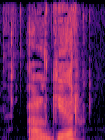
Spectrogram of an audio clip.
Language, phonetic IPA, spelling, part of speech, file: Polish, [ˈalʲɟɛr], Algier, proper noun, LL-Q809 (pol)-Algier.wav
